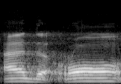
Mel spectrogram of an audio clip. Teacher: dalnya berharokat sukun, maka dipantulkan suaranya, dibaca adro, ronya dibaca panjang, adro kama, memnya dibaca panjang, ada tanda alifnya di sini, matobi'i 2 ketukan, mahiyah, wa ma adro kama hiyah.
